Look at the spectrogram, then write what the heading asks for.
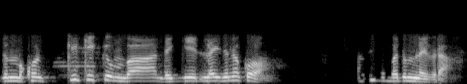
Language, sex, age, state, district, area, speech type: Manipuri, male, 45-60, Manipur, Kangpokpi, urban, conversation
